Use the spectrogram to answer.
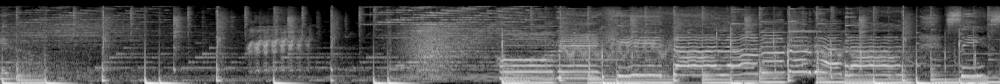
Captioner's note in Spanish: Sonido de oveja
